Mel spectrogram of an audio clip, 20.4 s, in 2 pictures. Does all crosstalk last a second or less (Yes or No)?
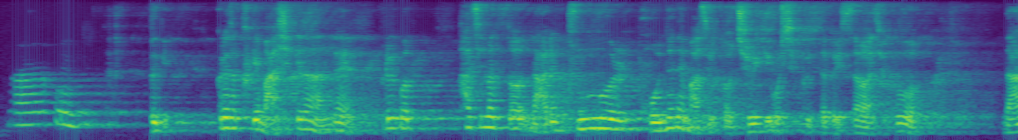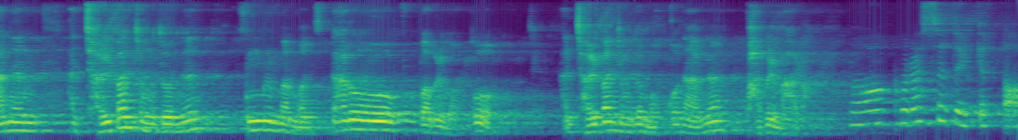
Yes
